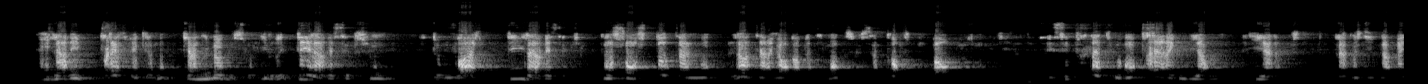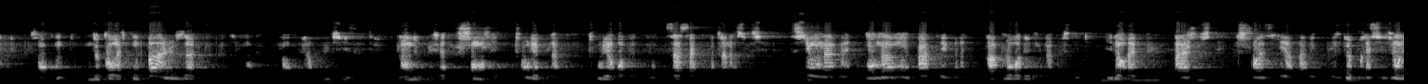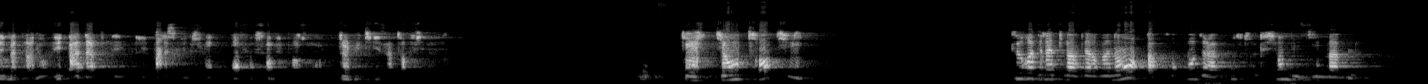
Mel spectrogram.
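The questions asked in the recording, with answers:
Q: Que regrette l'intervenant à propos de la construction des immeubles ?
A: Que l'acoustique ne soit pas prise en compte en amont : on doit refaire l'intérieur (plafonds, revêtements) dès la livraison, ce qui coûte cher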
